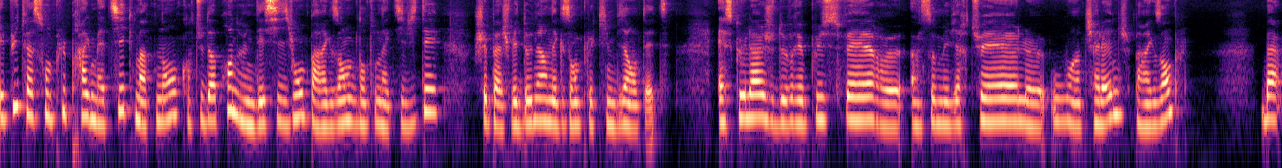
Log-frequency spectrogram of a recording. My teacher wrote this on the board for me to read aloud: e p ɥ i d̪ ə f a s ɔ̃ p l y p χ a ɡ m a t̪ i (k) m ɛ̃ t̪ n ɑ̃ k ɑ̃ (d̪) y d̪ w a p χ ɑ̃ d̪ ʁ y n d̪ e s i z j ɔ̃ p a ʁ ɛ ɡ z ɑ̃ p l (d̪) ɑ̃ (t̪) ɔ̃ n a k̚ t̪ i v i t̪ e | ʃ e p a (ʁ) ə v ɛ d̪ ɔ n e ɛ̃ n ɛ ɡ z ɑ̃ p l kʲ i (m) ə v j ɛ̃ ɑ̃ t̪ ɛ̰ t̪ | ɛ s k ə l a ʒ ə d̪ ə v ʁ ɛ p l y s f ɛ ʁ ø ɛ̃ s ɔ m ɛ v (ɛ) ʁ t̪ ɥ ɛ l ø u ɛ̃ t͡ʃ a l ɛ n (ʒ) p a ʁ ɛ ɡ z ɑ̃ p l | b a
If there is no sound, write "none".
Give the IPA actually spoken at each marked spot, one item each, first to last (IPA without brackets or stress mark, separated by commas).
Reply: k, t̪, d̪, t̪, ʒ, m, i, ʒ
